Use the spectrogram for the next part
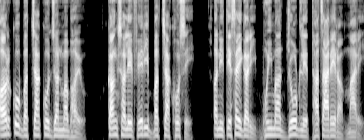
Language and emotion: Nepali, neutral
